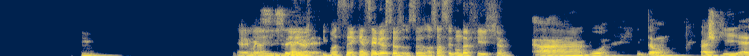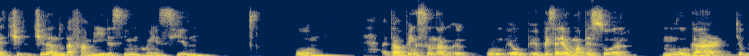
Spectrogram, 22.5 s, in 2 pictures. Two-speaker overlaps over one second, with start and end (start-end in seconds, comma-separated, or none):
3.7-5.0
